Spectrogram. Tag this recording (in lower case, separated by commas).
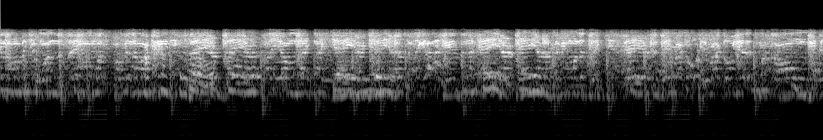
music, child singing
